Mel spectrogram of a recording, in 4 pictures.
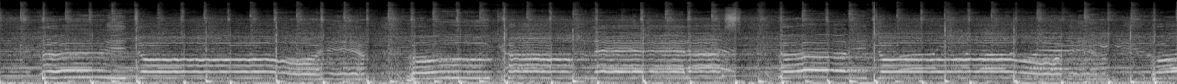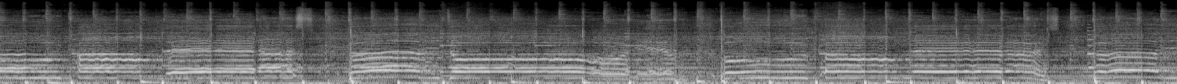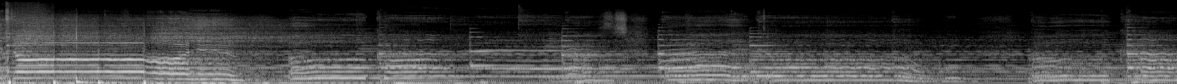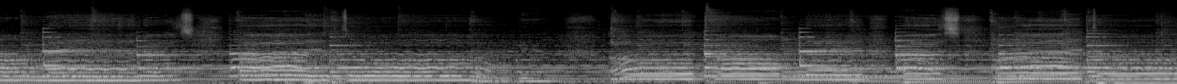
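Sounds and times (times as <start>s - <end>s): band with steady beat: 0.0s - 27.5s
voices singing held notes: 0.0s - 47.0s.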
